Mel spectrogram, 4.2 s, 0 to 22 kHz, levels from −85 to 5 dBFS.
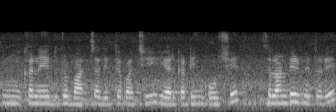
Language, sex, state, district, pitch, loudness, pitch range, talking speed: Bengali, female, West Bengal, North 24 Parganas, 225 Hz, -18 LUFS, 210-230 Hz, 155 wpm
